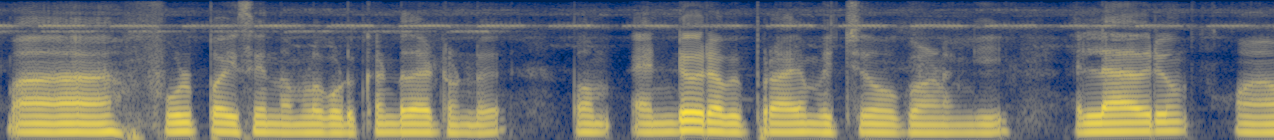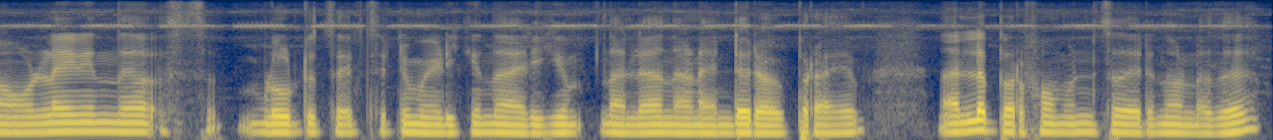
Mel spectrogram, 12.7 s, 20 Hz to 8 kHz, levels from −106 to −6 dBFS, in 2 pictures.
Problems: constant background noise, low volume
